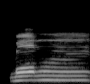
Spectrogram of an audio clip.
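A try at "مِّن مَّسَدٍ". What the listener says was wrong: Enggak ada nunnya langsung. Mim.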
